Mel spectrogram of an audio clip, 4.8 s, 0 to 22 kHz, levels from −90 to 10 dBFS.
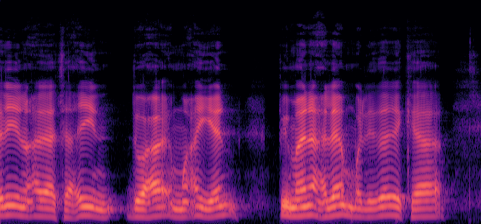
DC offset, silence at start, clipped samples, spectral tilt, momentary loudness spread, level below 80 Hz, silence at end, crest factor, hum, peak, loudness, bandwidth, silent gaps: under 0.1%; 0 s; under 0.1%; -5.5 dB/octave; 8 LU; -76 dBFS; 0.4 s; 20 dB; none; -2 dBFS; -21 LUFS; 10.5 kHz; none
